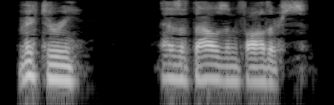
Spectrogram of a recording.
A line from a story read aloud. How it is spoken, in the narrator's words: sputtered through a fountain of blood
